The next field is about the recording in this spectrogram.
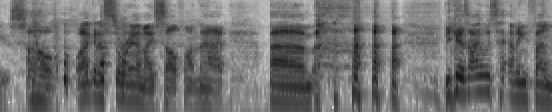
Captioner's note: laughs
